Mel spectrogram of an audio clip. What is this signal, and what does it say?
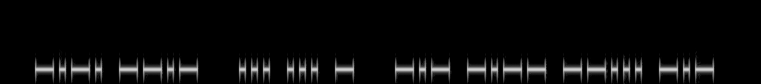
Morse code, heard as a keyed tone, about 21 wpm, 700 Hz. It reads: CQ SST KY7K
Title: K1USN SST QSO Practice - 20wpm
